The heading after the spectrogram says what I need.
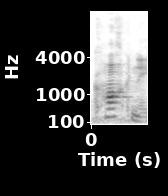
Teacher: They have to put so much emphasis on the first bit of that word. The first syllable.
